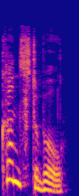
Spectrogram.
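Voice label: "constable", English, British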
